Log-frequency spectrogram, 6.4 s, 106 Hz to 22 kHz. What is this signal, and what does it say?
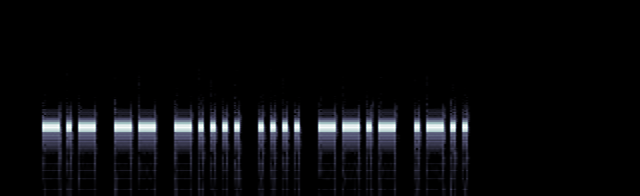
Morse code, heard as a keyed tone, about 20 wpm, 700 Hz. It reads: KM6HQL
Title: USA Call Signs - 6 Characters - Repeated 3x - 20wpm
